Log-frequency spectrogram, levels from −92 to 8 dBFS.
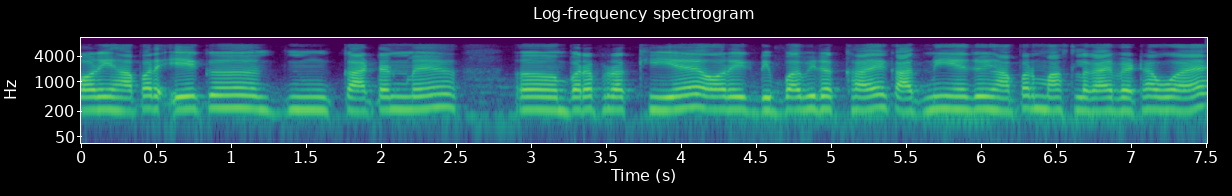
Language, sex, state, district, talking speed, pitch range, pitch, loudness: Hindi, female, Bihar, Patna, 225 wpm, 215-225 Hz, 220 Hz, -15 LUFS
